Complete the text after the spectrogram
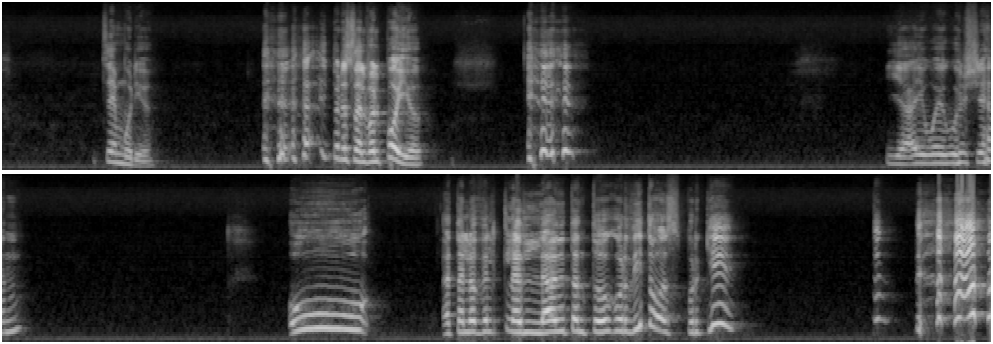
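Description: A young man talks with animation into a close microphone, with pauses.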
